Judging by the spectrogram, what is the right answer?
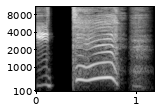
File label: Voice damaged, jp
